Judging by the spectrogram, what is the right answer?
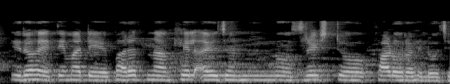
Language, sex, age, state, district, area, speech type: Gujarati, female, 18-30, Gujarat, Junagadh, rural, spontaneous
